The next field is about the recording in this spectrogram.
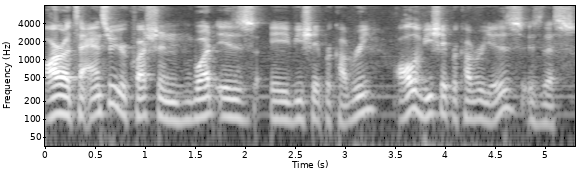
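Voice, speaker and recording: With a Canadian accent, a man with an ordinary speaking voice talks at a fairly quick pace, his fairly low pitch showing ordinary pitch variation. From Canada. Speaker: forex trading educator. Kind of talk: live trading tutorial. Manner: casual, filler-heavy.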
